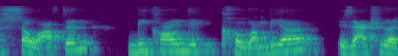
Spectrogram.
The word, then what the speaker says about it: Colombia: So it's pronounced like colon, like Colombia. You've seen, Yeah. you know how they say it, Colombia.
